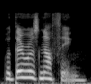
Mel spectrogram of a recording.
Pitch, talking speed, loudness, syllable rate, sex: 260 Hz, 265 wpm, -16 LUFS, 7.4 syllables/s, female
